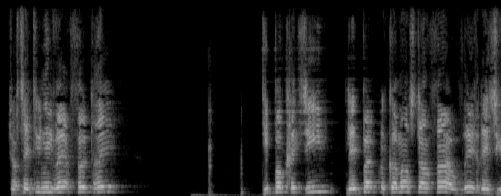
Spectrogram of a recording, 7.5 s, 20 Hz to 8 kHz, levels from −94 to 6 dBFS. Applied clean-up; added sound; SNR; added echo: neural mask model DeepFilterNet 3.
